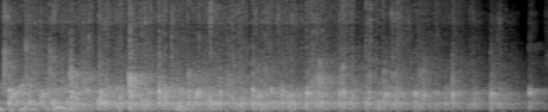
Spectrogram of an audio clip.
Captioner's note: audience applauds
